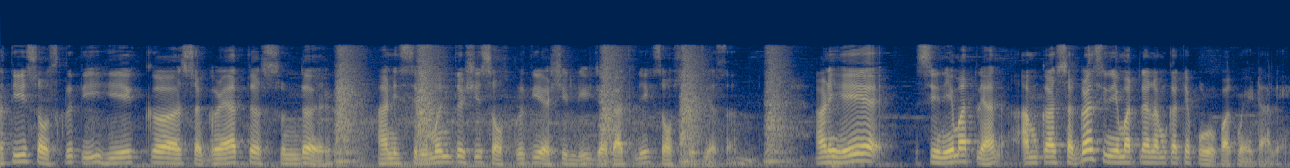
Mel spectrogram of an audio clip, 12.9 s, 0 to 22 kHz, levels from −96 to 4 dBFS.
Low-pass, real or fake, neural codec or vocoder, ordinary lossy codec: 7.2 kHz; real; none; none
